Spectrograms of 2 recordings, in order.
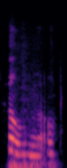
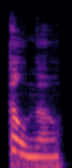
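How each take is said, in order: First: Said in the usual way. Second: Loud, punchy Hell no; emphatic refusal. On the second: Real, not acted. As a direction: bark out a flat refusal. Refusing to voice Judith's lines.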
